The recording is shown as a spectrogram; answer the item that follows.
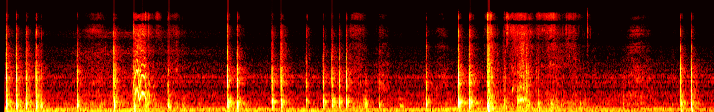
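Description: Hands handling a cardboard box: a string of sharp taps and knocks, with a stretch of scraping where a thin blade cuts through the packing tape.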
